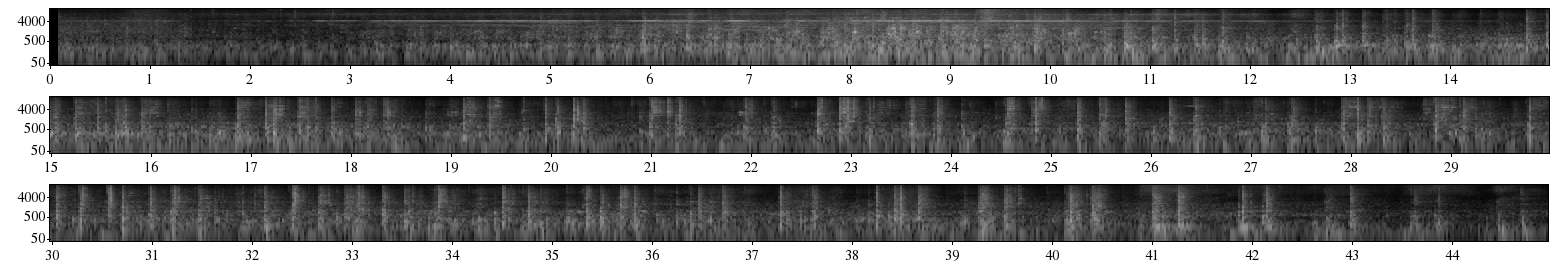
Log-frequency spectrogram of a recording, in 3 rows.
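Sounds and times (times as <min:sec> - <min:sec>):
steam locomotive passing: 0:00.1 - 0:44.9
wheels clicking over rail joints: 0:00.1 - 0:44.9
high-pitched squeal: 0:00.3 - 0:15.6.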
